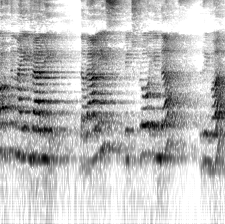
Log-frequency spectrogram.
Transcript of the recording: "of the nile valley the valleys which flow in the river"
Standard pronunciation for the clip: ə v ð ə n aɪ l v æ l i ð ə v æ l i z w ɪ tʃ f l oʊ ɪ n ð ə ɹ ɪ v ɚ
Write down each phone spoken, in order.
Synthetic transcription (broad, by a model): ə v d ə n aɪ n v æ l i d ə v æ l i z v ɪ tʃ f l oʊ ɪ n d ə ɹ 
